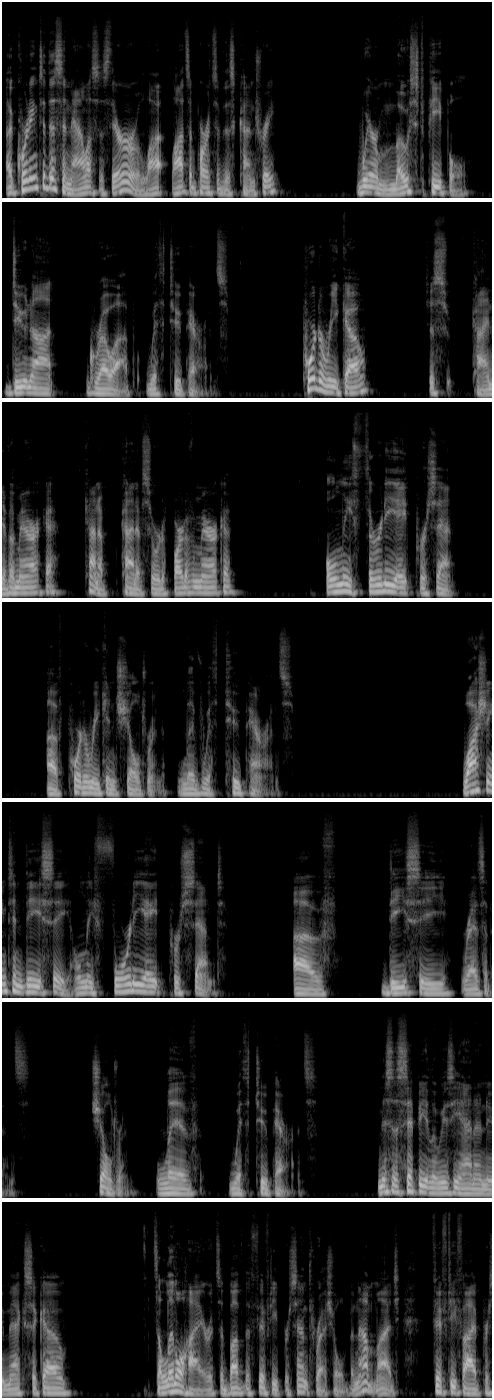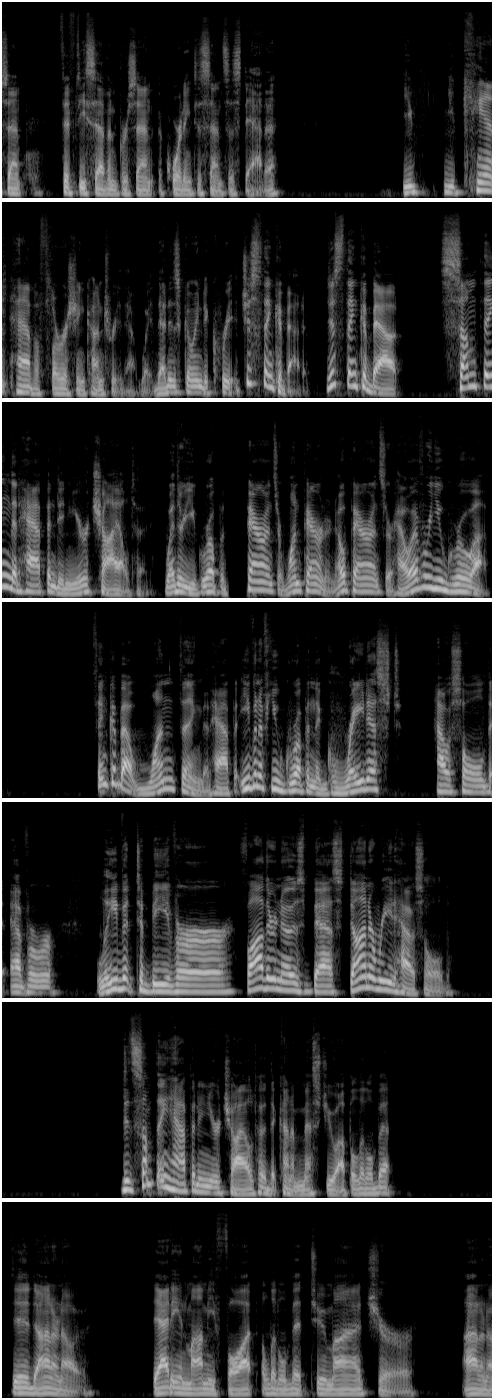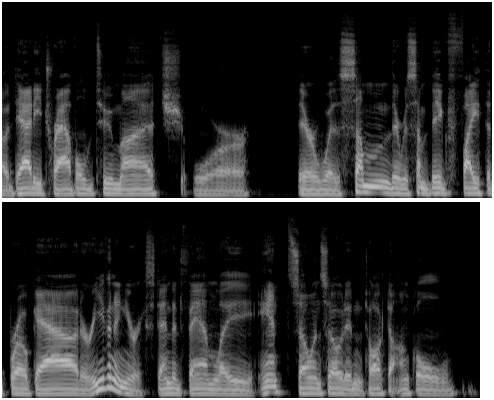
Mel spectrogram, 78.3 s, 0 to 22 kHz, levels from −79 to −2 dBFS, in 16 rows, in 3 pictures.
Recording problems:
audio cutting out; at 46 s

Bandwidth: 17.5 kHz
